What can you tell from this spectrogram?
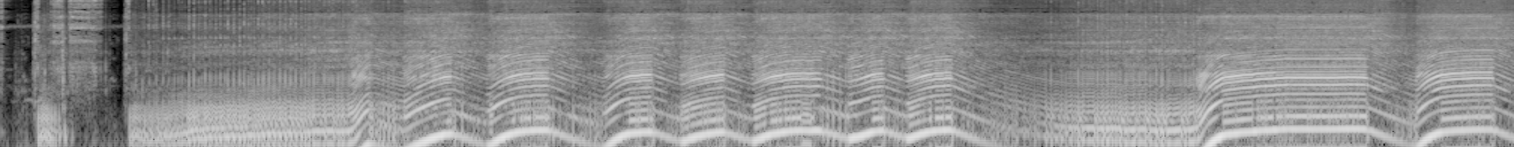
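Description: Small Tanaka two-stroke brush-cutter engine head catching after pulls on its recoil starter, then revved by hand at the carburettor throttle. It runs through a rapid string of rising-and-falling revs, drops to a lower speed for a couple of seconds, holds a long high rev, and blips once more near the end.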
